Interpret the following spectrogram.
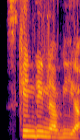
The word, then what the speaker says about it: Skindinavia: So I'm going to use my Skindinavia, I guess that's the way it's to be pronounced. It is Skindinavia, I'm sorry, it's the Skindinavia, the makeup finishing spray.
